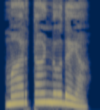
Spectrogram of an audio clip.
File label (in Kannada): "ಮಾರ್ತಾಂಡೋದಯ", Kannada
